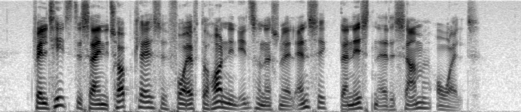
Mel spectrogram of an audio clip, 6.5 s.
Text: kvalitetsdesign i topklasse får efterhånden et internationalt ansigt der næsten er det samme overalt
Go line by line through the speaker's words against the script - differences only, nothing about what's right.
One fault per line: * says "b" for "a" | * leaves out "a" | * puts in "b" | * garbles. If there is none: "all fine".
all fine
